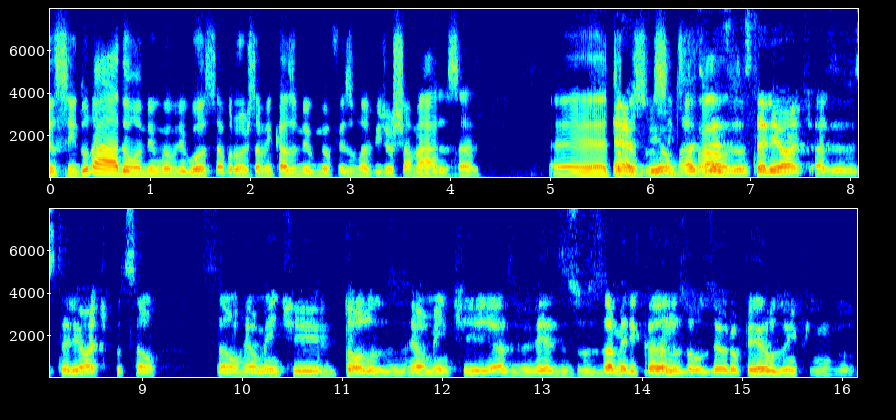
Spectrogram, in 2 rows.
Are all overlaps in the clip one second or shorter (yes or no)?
no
